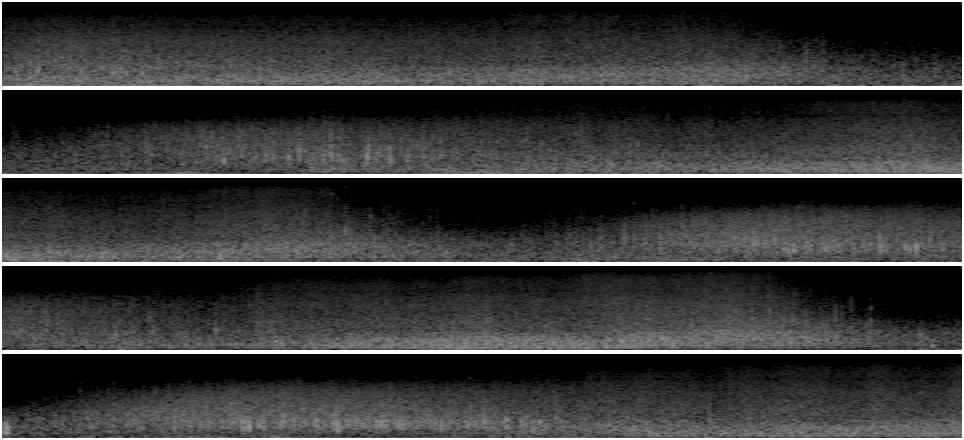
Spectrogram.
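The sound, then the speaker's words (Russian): Waves roll onto a pebble beach below landslide slopes and drag back over the stones, a few broad hissing surges that swell and fade in a slow, steady rhythm. “Волна на камне накатывается, и при отступании волны очень интересный звук.”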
